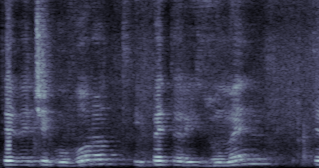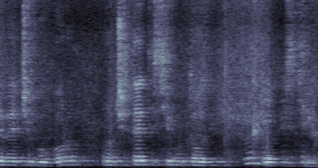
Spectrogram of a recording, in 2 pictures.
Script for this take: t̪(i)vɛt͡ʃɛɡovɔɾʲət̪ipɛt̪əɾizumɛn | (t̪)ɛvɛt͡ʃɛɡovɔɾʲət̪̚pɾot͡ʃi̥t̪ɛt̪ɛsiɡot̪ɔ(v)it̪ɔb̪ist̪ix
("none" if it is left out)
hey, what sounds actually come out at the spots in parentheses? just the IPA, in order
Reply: ɛ, t̪, z

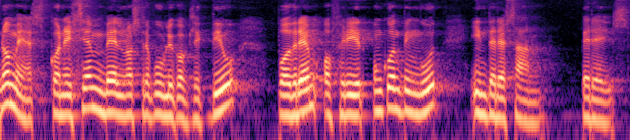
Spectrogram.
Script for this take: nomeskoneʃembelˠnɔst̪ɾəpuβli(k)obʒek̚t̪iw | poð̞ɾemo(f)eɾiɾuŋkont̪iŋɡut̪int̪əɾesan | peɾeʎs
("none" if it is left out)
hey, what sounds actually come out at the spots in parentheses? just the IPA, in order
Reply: k, f

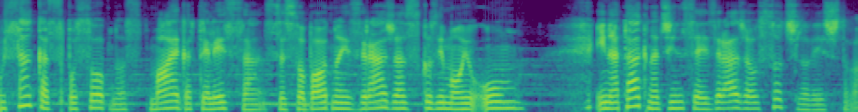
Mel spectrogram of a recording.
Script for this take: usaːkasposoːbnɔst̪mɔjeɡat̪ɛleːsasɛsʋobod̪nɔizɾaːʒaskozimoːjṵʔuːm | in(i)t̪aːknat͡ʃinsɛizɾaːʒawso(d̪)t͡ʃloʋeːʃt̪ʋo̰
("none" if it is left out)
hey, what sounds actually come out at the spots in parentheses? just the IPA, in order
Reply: a, none

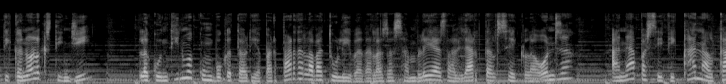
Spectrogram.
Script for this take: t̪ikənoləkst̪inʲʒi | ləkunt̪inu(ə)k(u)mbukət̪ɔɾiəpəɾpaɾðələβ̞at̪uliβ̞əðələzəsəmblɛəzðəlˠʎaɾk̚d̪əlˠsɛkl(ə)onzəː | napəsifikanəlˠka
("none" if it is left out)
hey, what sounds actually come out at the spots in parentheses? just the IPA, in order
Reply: ə, u, ə

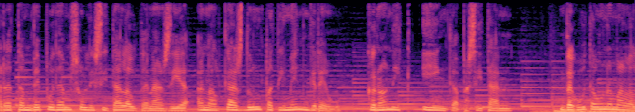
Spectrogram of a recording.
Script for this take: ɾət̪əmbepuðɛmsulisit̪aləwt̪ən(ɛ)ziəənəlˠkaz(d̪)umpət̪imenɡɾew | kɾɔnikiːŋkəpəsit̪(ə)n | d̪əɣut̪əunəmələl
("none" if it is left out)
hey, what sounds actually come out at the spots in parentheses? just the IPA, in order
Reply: a, d̪, a

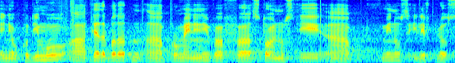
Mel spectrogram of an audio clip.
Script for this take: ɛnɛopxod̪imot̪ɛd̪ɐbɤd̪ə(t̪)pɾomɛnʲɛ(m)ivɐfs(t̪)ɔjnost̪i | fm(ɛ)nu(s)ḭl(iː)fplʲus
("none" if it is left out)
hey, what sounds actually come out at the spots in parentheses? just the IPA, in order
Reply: t̪, n, t̪, i, s, i

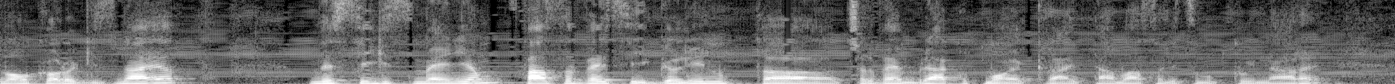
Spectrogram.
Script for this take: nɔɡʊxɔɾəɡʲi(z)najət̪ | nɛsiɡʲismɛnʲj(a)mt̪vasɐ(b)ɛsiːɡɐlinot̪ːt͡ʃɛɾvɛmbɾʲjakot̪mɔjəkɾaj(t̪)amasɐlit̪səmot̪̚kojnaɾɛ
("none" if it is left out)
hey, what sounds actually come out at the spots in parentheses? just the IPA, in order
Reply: z, ə, v, t̪

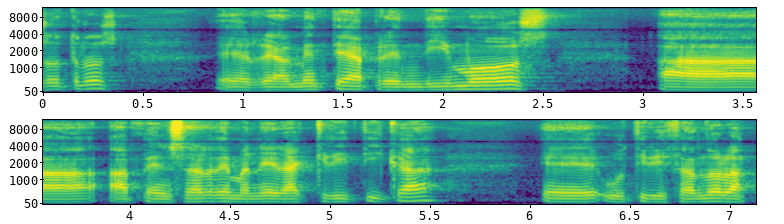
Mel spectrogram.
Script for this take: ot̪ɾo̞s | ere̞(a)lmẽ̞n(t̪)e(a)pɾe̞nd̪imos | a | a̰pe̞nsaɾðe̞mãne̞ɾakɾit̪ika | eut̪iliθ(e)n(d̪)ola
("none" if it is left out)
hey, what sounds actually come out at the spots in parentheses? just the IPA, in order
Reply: a, t̪, a, a, d̪

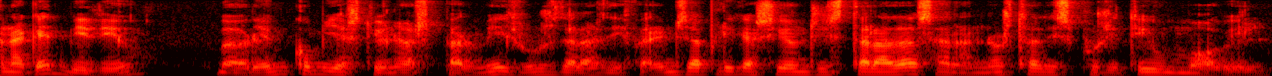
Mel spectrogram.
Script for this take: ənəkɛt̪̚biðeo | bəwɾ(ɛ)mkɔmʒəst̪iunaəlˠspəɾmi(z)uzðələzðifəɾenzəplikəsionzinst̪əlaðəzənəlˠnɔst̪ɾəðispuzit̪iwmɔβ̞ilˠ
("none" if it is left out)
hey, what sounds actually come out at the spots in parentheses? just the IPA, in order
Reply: ɛ, z

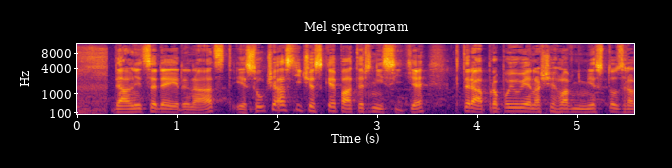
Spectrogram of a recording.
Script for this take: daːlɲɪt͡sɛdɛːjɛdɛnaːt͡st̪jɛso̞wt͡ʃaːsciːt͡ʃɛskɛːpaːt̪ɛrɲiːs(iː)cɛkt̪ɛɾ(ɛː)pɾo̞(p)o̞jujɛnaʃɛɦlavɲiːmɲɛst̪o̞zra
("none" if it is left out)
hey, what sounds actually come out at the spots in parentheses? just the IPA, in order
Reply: iː, aː, p

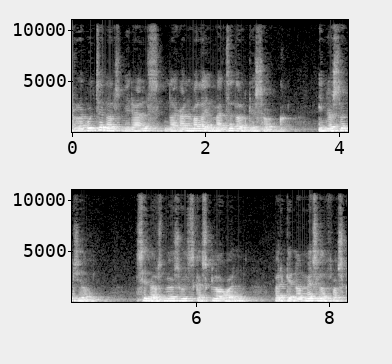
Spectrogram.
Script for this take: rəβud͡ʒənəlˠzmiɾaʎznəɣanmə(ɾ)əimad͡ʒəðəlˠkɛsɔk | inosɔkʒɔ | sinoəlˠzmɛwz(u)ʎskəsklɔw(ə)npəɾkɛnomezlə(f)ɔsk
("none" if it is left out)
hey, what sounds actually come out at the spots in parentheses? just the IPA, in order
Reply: l, u, ə, f

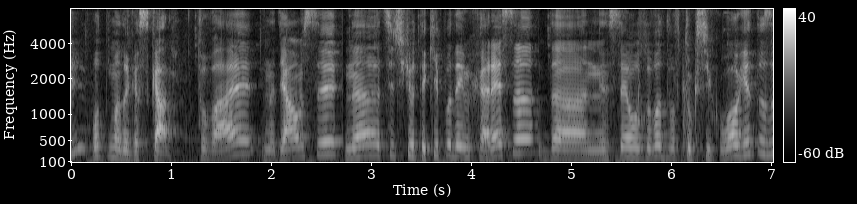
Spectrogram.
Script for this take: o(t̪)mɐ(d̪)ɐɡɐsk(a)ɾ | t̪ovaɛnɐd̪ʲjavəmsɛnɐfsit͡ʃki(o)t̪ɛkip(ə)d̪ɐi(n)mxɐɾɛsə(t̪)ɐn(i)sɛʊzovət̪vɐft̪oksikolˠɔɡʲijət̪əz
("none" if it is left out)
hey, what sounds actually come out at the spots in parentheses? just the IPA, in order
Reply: t̪, d̪, a, o, ə, none, d̪, ɛ

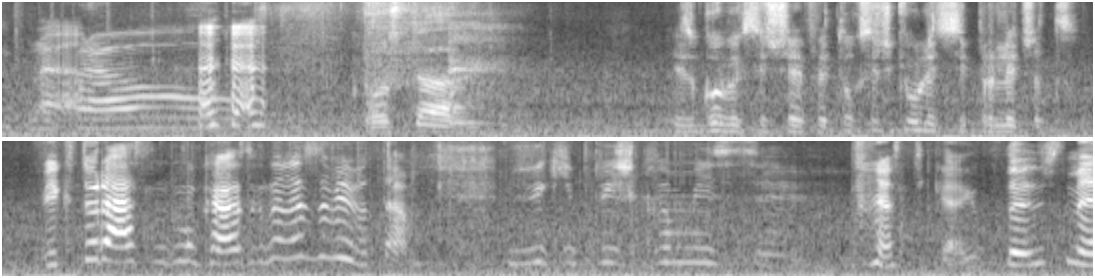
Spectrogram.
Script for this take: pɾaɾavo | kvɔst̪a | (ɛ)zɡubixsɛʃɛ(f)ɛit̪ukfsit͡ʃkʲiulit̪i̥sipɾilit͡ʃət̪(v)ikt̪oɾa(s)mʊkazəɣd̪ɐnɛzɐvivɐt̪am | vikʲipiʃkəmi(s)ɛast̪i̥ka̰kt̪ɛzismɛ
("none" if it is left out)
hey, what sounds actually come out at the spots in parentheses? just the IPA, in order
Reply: i, f, v, s, s

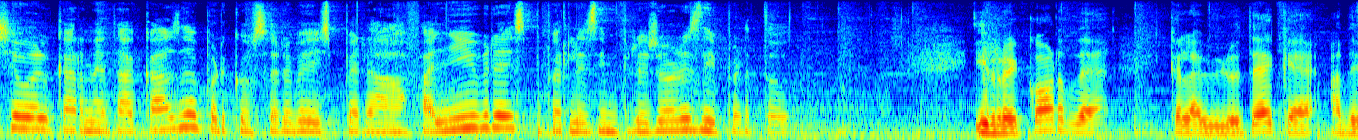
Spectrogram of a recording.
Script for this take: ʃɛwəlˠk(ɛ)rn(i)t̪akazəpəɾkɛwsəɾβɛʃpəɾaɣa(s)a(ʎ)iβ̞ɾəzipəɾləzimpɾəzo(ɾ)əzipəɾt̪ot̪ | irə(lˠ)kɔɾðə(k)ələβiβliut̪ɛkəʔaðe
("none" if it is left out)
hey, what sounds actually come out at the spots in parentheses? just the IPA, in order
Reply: a, ɛ, f, ʎ, ɾ, none, k

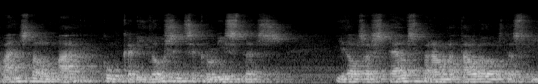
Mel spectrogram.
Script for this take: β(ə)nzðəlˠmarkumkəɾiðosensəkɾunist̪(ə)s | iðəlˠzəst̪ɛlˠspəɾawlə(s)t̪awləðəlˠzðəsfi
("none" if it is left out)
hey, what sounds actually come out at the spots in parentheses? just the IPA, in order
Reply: a, ə, none

